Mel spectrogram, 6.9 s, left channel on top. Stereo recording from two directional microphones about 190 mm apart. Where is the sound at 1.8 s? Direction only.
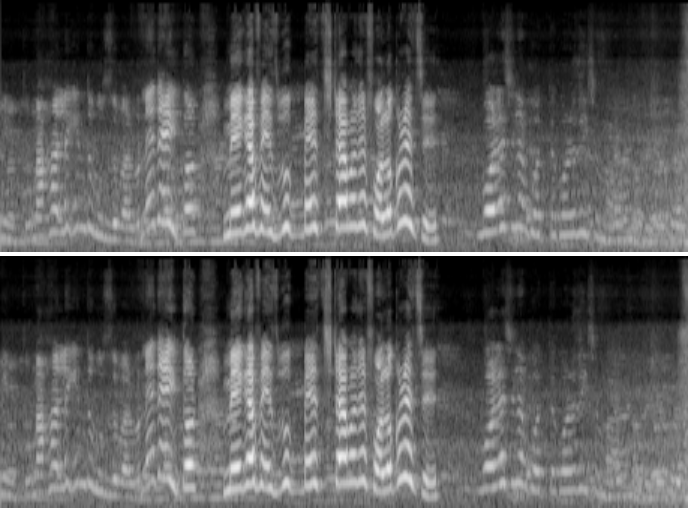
60° right (ahead or behind).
